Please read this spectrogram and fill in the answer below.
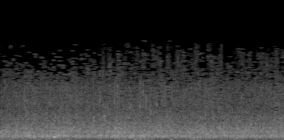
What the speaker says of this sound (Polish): Rzeka meandruje.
